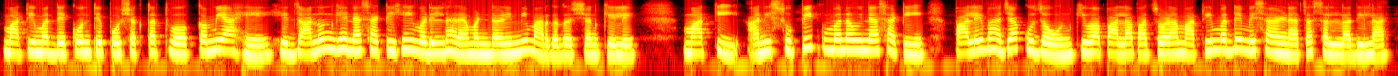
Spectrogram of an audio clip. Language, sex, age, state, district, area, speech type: Marathi, female, 30-45, Maharashtra, Nashik, urban, spontaneous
